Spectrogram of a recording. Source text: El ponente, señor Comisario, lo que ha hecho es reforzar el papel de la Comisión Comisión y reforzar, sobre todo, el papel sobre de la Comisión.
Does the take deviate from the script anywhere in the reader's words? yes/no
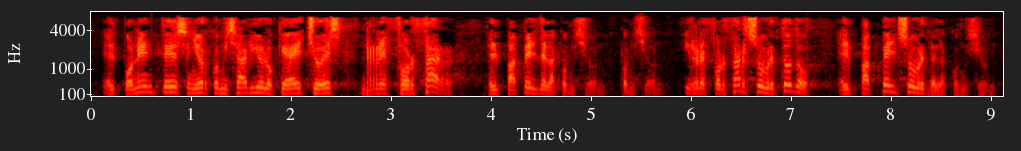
no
